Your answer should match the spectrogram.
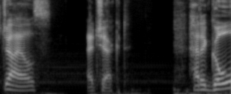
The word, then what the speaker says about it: Giles: The composer, Giles Lamb, and yes, it is pronounced Giles, I checked, had a goal of creating a trailer that captured viewers in a unique way.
